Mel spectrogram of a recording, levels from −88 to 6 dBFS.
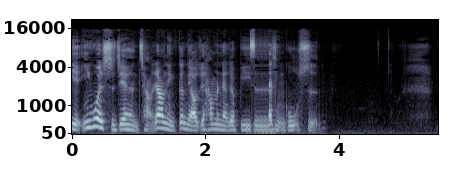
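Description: From 2.62 to 3.06 s the speech turns into robotic sound from repeated short buffers, a rigid metallic buzz at 50 Hz that follows the words only roughly. Unlike gappy dropouts, the fixed pitch fits a 20 ms chunk being replayed, likely for most of that stretch.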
